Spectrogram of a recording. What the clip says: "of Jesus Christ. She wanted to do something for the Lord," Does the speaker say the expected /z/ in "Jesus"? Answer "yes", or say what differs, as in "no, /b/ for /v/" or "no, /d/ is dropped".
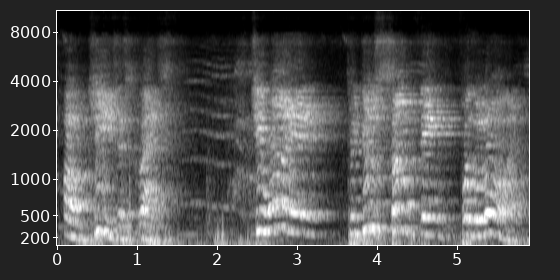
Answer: yes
